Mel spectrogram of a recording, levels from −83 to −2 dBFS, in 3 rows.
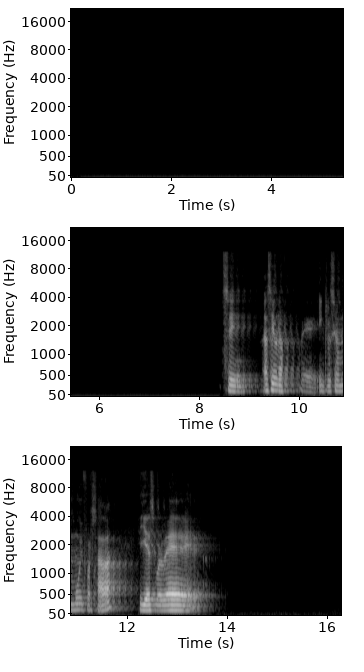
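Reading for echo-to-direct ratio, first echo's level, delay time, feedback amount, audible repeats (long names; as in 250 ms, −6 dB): −12.5 dB, −14.0 dB, 118 ms, 53%, 4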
